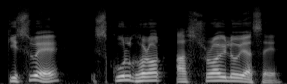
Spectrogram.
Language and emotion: Assamese, neutral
